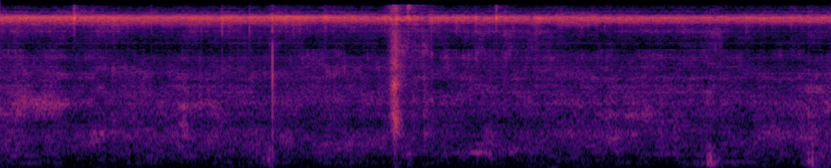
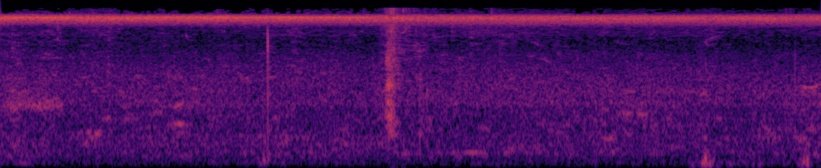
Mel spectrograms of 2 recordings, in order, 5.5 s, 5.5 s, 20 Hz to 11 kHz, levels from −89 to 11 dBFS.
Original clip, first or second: second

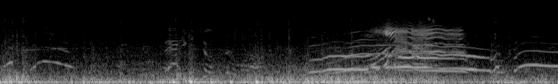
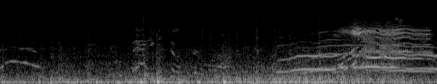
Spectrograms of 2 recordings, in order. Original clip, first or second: first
